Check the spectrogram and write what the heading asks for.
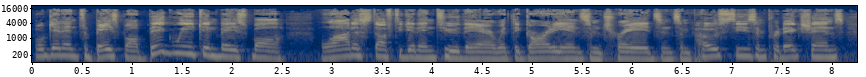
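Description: A man's voice: a little high, normal speed, fairly bright tone. A young man hosting a college sports radio show in a casual, chatty way. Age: young adult.

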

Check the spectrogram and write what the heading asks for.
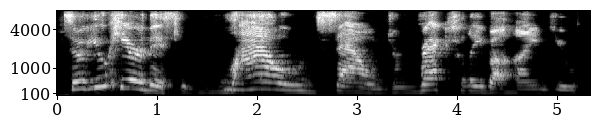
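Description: A woman acting as game master, narrating a tabletop role-playing game in a halting, thinking-aloud way. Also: mid-range voice, expressive, pushed and bright.

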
